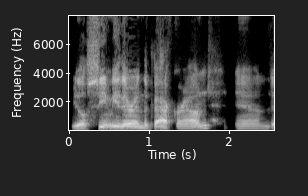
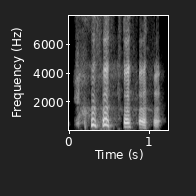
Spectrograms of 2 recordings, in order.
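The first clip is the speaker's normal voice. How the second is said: laughing; 4 dB louder than usual. Real, not acted. Laughing at own remark.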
